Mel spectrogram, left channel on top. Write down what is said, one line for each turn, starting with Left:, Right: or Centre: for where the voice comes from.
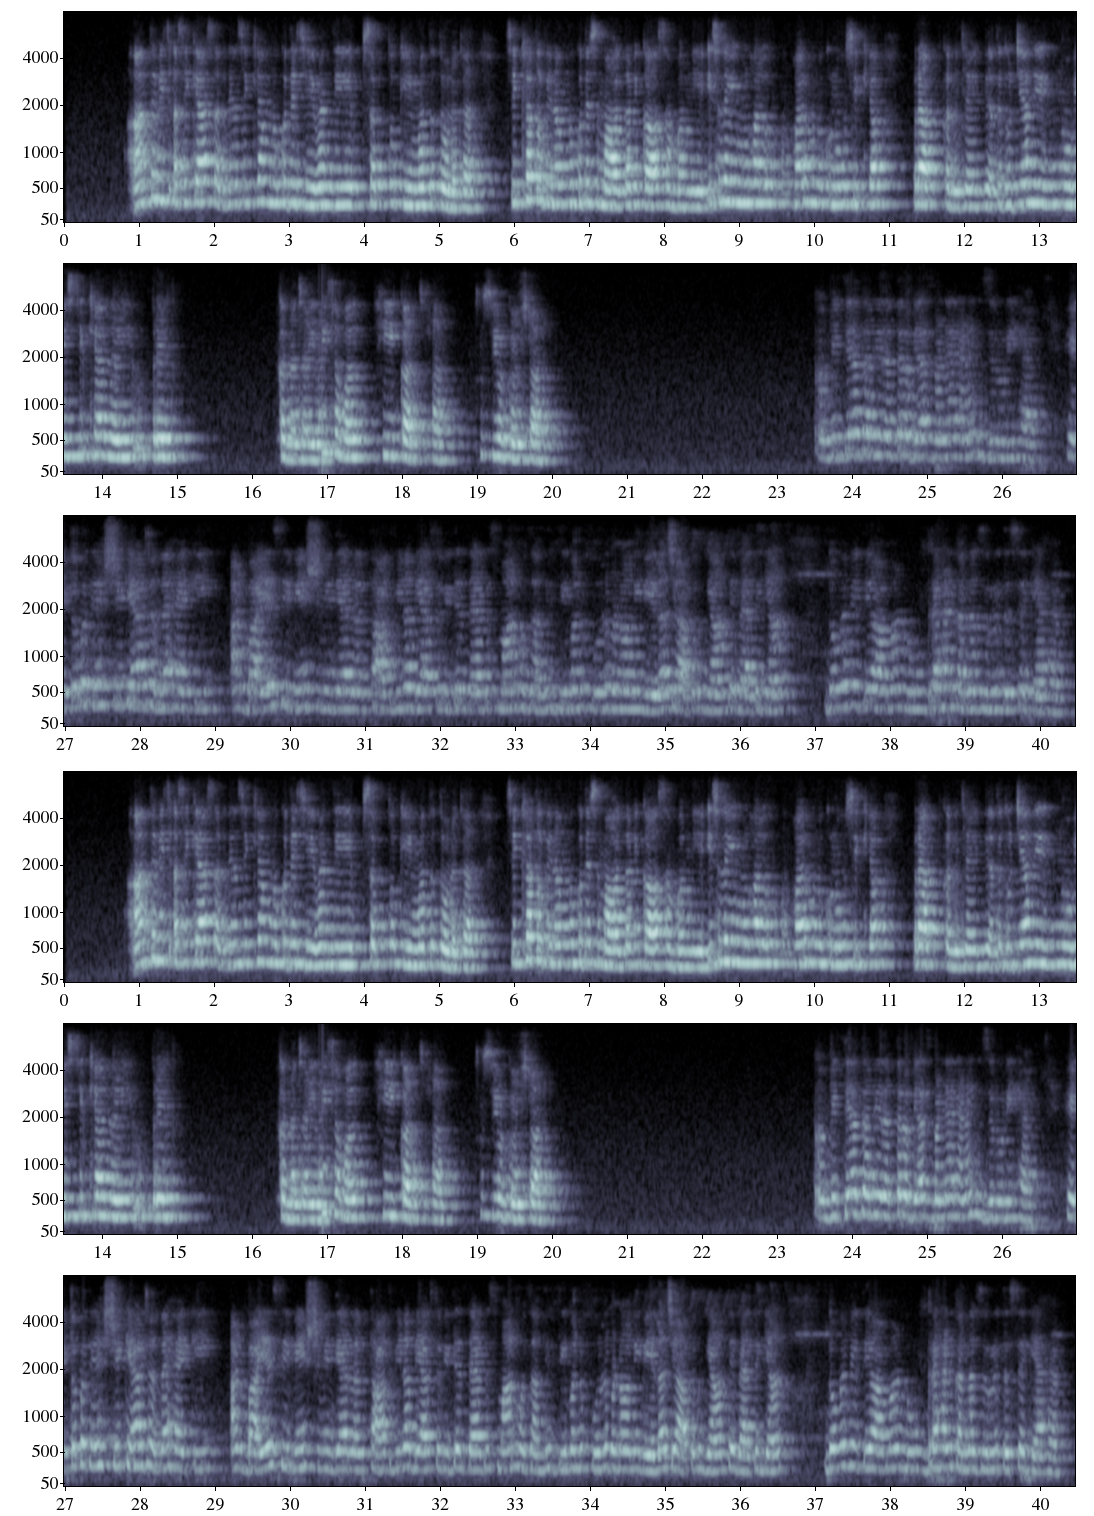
Centre: ਅੰਤ ਵਿੱਚ ਅਸੀਂ ਕਹਿ ਸਕਦੇ ਆ, ਸਿੱਖਿਆ ਮਨੁੱਖ ਦੇ ਜੀਵਨ ਦੀ ਸਭ ਤੋਂ ਕੀਮਤ ਦੌਲਤ ਹੈ। ਸਿੱਖਿਆ ਤੋਂ ਬਿਨਾਂ ਮਨੁੱਖ ਦੇ ਸਮਾਜ ਦਾ ਵਿਕਾਸ ਸੰਭਵ ਨੀ ਏ, ਇਸ ਲਈ ਮੁਹ, ਹਰ ਮਨੁੱਖ ਨੂੰ ਸਿੱਖਿਆ ਪ੍ਰਾਪਤ ਕਰਨੀ ਚਾਈਦੀ ਹੈ ਅਤੇ ਦੂਜਿਆਂ ਦੀ ਨੂੰ ਵੀ ਸਿੱਖਿਆ ਲਈ ਪ੍ਰੇਰਿਤ ਕਰਨਾ ਚਾਹੀਦਾ, ਕੁੱਕੀ ਸਫਲ ਹੀ ਕਰਜ ਹੈ, ਤੁਸੀਂ ਹੁਣ ਕਰੋ ਸਟਾਰਟ।
Right: ਵਿੱਦਿਆ ਦਾ ਨਿਰੰਤਰ ਅਭਿਆਸ ਬਣਿਆ ਰਹਿਣਾ ਹੀ ਜ਼ਰੂਰੀ ਹੈ। ਹੇਤੂ ਪ੍ਰਦੇਸ਼ ਚ ਏਹ ਕਿਹਾ ਜਾਂਦਾ ਹੈ ਕਿ ਅਣਬਾਈਸੀ ਵਿਸ਼ ਵਿਦਿਆ ਲੱਲਥਾਤ, ਬਿਨਾਂ ਅਭਿਆਸ ਤੋਂ ਵਿਦਿਆਨ ਜ਼ੇਰ ਦੇ ਸਮਾਨ ਹੋ ਜਾਂਦੀ ਹੁੰਦੀ, ਮੈਨੂੰ ਪੂਰਨ ਬਣਾਉਣੀ ਲਈ ਵੇਦਾਂ ਚ ਆਤਮ ਗਿਆਨ ਤੇ ਵੈਦਿਕ ਗਿਆਨ, ਦੋਵੇਂ ਵਿਦਿਆਵਾਂ ਨੂੰ ਗ੍ਰਹਿਣ ਕਰਨਾ ਜ਼ਰੂਰੀ ਦੱਸਿਆ ਗਿਆ ਹੈ।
